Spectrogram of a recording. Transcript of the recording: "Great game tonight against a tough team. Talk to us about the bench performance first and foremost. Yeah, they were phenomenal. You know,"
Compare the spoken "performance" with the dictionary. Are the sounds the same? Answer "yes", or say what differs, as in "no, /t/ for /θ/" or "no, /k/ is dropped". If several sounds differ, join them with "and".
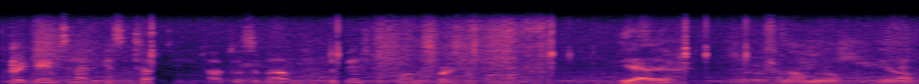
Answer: no, /n/ is dropped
